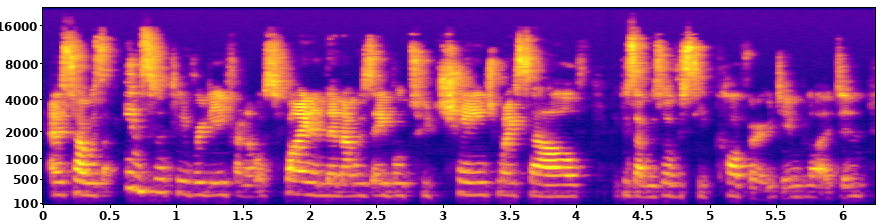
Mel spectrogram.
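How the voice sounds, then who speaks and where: A woman in her twenties telling a story in a casual chat, lively and acting out the voices of people she quotes. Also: mid-range voice, fast talker. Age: 20s. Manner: animated, acts out quoted voices. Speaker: podcast co-host. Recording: echoey room.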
